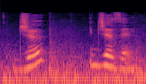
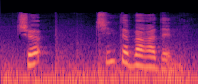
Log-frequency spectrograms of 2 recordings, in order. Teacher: une consonne composée de 2 consonnes prononcées directement l'une à la suite de l'autre. L'air est accumulé par la première et transféré directement pour prononcer la deuxième. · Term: consonne affriquée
